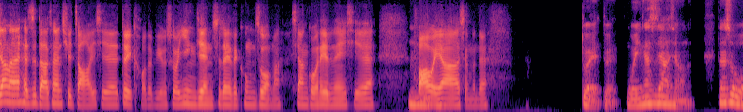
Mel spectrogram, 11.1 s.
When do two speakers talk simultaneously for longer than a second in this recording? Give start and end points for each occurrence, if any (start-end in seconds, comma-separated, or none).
none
